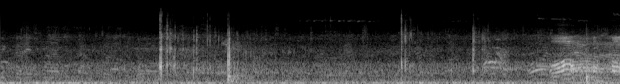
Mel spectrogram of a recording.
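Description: Bike polo mallets clacking: four sharp knocks spread over a few seconds, over a steady low wind rumble on the microphone. A voice calls out near the end.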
